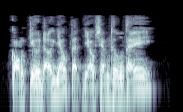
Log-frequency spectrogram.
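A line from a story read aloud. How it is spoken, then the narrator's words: Alarmed shout. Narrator (Vietnamese): Triệu Bá biến sắc quát bọn tả hữu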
